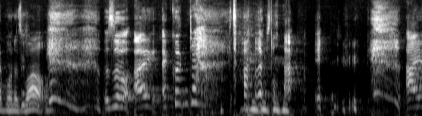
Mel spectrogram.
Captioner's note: laughing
